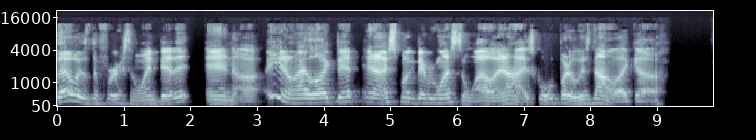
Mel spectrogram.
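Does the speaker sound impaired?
Yes: Friedreich's ataxia; genetic neuromuscular condition, present from birth, normal childhood, slowly worsening, diagnosed in college.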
